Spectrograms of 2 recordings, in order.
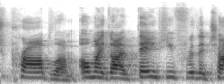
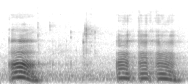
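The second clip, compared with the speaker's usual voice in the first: sipping through a straw, slurping; slurping a drink; 8 dB quieter than usual. Real, not acted. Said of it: "Sorry, I'm slurping".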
